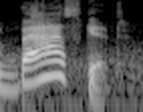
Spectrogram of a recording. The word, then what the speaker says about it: basket: Use the open A sound like black cat. Basket. And then the closed sound. Basket. And use a stop T. Not basket. Just stop the air with your tongue.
